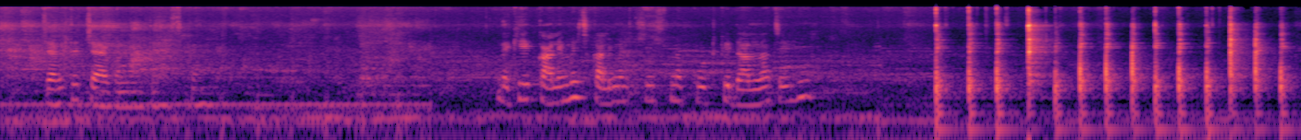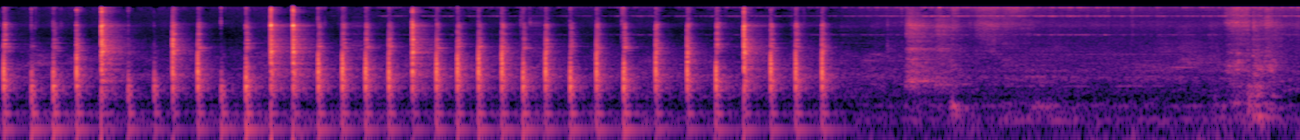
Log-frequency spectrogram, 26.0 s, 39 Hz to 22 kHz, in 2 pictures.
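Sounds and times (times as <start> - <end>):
peppercorns being pounded: 9.3 - 21.5.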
